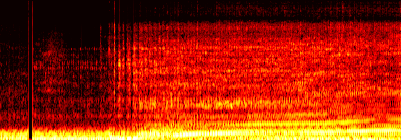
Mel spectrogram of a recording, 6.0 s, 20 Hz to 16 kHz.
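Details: 1985 Mercury Marquis police interceptor 351 Windsor V8, automatic, posi-traction, timing 12°/36°, under hard throttle: deep rumble climbs smoothly as revs build, pulling cleanly with no stumble; no-burnout problem fixed, transmission leak and kickdown remain; healthy strong acceleration.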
